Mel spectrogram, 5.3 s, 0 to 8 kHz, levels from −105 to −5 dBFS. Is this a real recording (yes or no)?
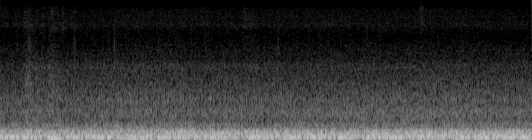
yes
